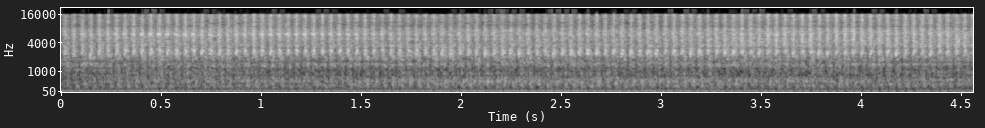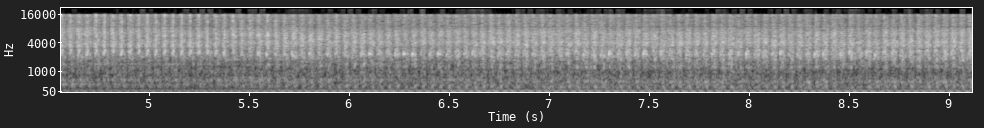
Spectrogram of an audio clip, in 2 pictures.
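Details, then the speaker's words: Citroen Berlingo after a new down pipe and exhaust were fitted, leak check done; even, steady idle with a smooth quick beat and no puffing or ticking, solid fitted exhaust, sounds good. "That's a solid fitted exhaust. Let's get a rev. It sounds good. What we like."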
